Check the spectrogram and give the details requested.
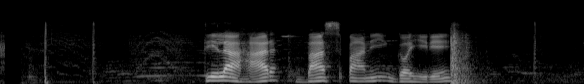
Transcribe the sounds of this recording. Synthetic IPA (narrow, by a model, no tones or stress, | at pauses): t̪elaɦarbãspaniɡʌɦiɾe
